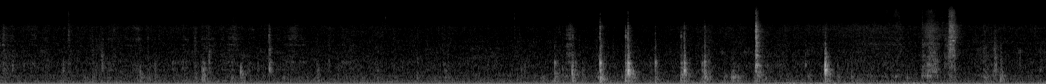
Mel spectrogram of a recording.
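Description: Light clicks and taps of a metal TV mount bracket being handled and fitted against the back of a flat-screen TV: a few faint ones at first, then a quick, irregular run of sharper clicks in the second half.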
